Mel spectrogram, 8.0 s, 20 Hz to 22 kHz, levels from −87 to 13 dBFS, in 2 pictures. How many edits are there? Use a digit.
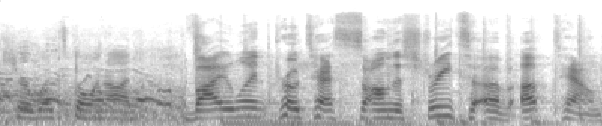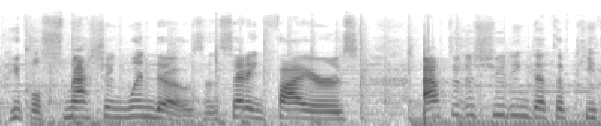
1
